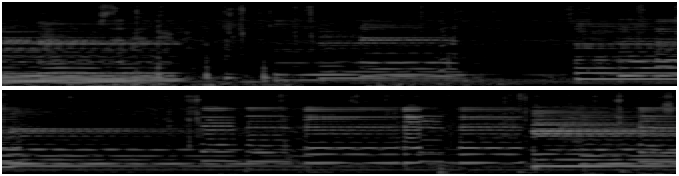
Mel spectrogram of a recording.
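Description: Electric guitar and piano playing slow instrumental music, held notes and chords, with a brief lull about four seconds in before the playing resumes.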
